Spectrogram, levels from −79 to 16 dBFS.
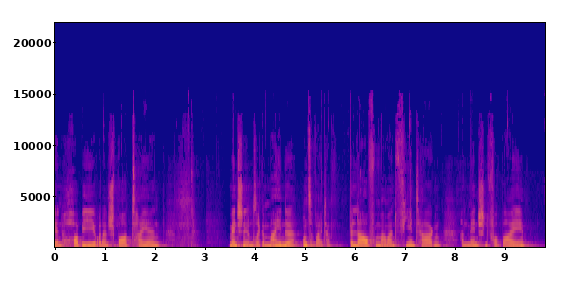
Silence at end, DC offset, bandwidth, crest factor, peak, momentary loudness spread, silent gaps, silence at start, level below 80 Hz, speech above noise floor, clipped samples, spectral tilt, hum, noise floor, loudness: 0.2 s; under 0.1%; 15.5 kHz; 18 dB; -2 dBFS; 15 LU; none; 0 s; -64 dBFS; 35 dB; under 0.1%; -6 dB/octave; none; -55 dBFS; -21 LUFS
